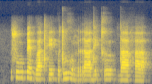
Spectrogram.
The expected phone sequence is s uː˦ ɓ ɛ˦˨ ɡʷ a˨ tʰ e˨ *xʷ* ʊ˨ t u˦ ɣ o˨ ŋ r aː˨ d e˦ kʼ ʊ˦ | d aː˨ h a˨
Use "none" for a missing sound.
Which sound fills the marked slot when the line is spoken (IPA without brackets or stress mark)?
h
